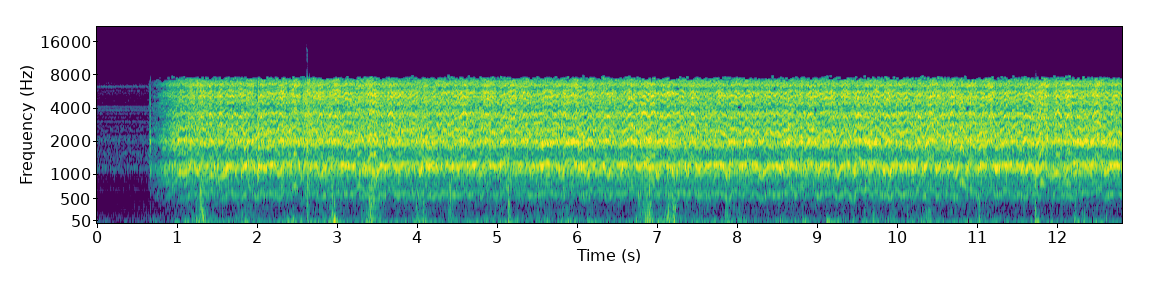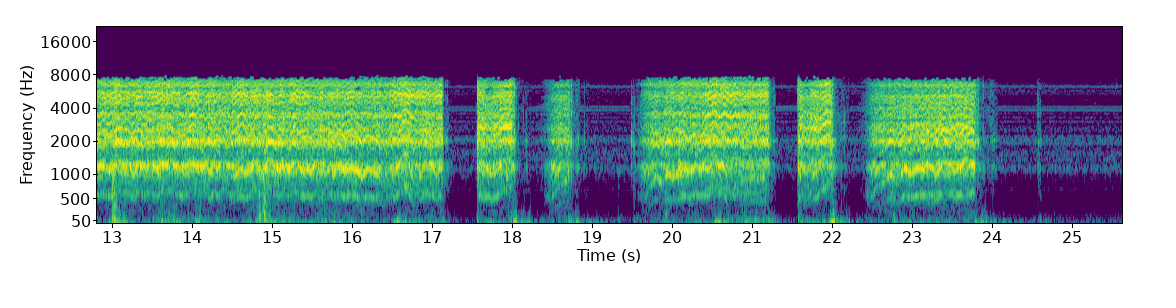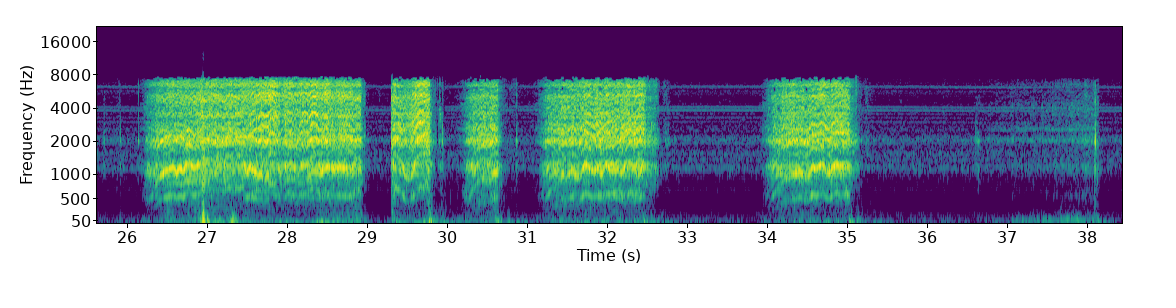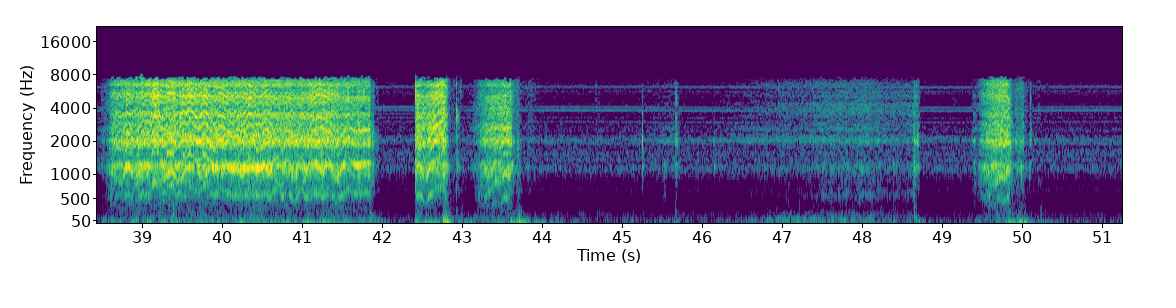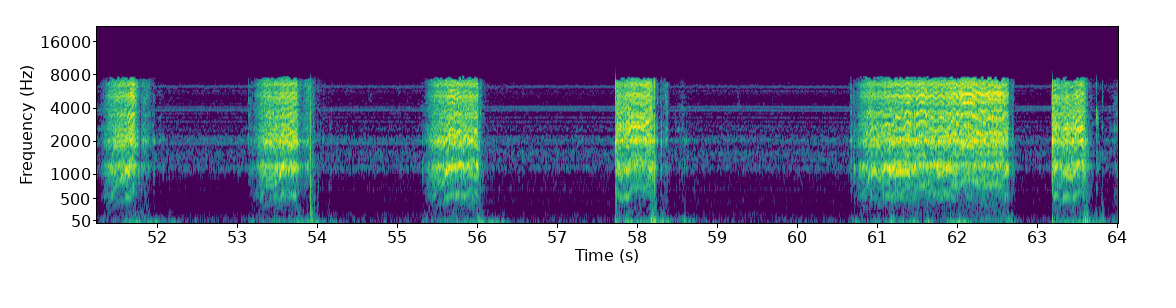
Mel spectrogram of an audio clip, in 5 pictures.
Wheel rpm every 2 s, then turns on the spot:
70, 160, 160, 160, 160, 160, 160, 160, 120, 40, 120, 100, 10, 100, 100, 60, 50, 70, 0, 80, 130, 50, 0, 10, 20, 20, 30, 30, 30, 30, 60, 90.
none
